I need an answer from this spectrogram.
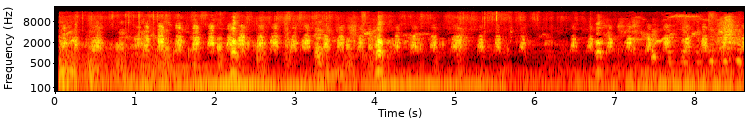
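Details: Ducks in a backyard farm, a pair of mallards meeting two male and one female hybrid runner ducks; dense, irregular bursts of short nasal quacks overlap almost continuously, with a steady low hum beneath.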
